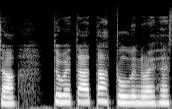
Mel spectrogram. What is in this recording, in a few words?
"dadl", welsh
